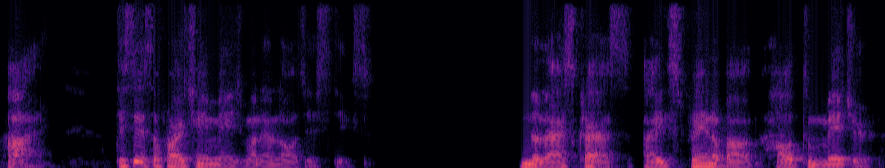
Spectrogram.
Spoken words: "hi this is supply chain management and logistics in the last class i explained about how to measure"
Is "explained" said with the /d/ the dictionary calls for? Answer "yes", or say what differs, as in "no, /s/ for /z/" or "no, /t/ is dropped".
no, /d/ is dropped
